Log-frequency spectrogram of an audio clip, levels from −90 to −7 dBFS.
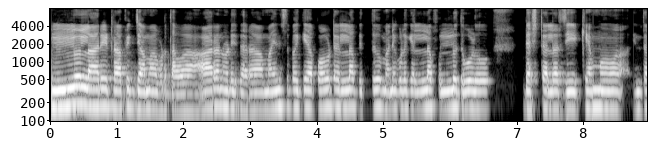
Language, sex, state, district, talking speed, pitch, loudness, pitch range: Kannada, female, Karnataka, Bellary, 145 wpm, 160 Hz, -16 LUFS, 155-165 Hz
